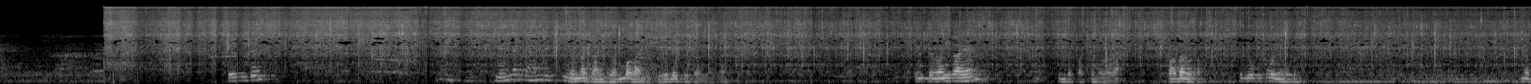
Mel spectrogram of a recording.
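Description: Onions sizzle and crackle in hot oil in a pan.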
